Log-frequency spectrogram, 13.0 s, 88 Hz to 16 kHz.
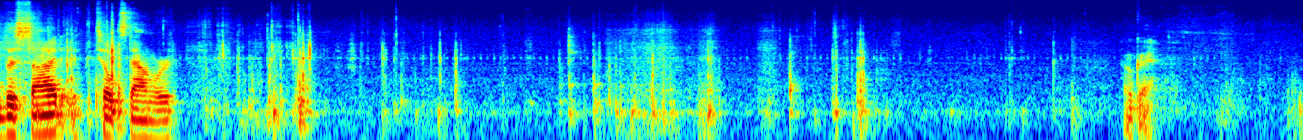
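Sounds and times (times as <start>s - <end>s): microphone handling clicks and rustles: 0.0s - 9.4s.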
